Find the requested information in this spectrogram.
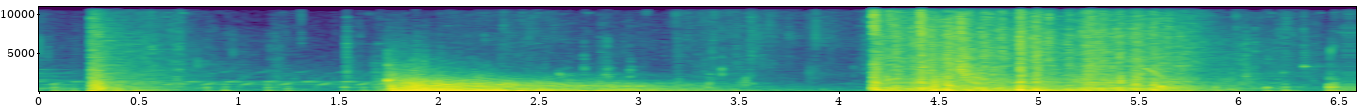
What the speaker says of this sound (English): why are you shooting on me?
